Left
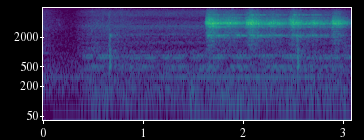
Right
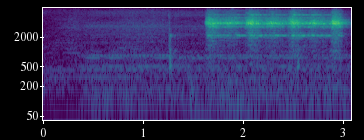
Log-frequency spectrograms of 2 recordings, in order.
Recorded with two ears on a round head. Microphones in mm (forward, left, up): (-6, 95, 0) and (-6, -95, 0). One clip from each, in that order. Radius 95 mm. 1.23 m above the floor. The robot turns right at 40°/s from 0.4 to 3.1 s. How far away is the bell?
About 1.2 m.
